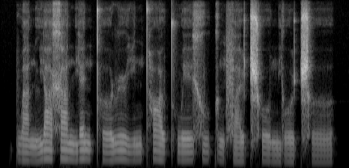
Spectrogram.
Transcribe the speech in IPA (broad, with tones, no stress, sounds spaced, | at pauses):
p w a˨˩ n l j ä˥˧ x a˥˧ n j ɛ˥˩ n t̪ʰ ɤ˧˥ ɻ ɻ̩˥˩ i˧˥ n t̪ʰ ɑ˥˩ ʊ̯ t̪ʰ w e˥ ɪ̯ x u˥ k ɤ˨ ŋ f a˧˥ ɪ̯ ʈ͡ʂʰ o˥˩ ʊ̯ n̪ j o˧˥ ʊ̯ ʈ͡ʂʰ ɤ˨˩˦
